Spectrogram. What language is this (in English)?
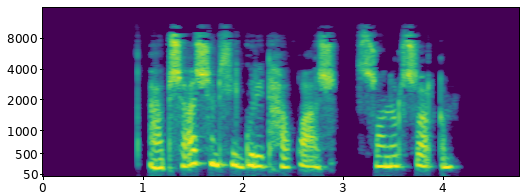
Kabardian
